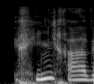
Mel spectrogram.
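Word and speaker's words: Jinjer: Ähm, wie gesagt, die Band heißt Ginger, also Jincha, wenn man es äh, spanisch aussprechen würde. Also J ganz vorne, J in der Mitte.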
